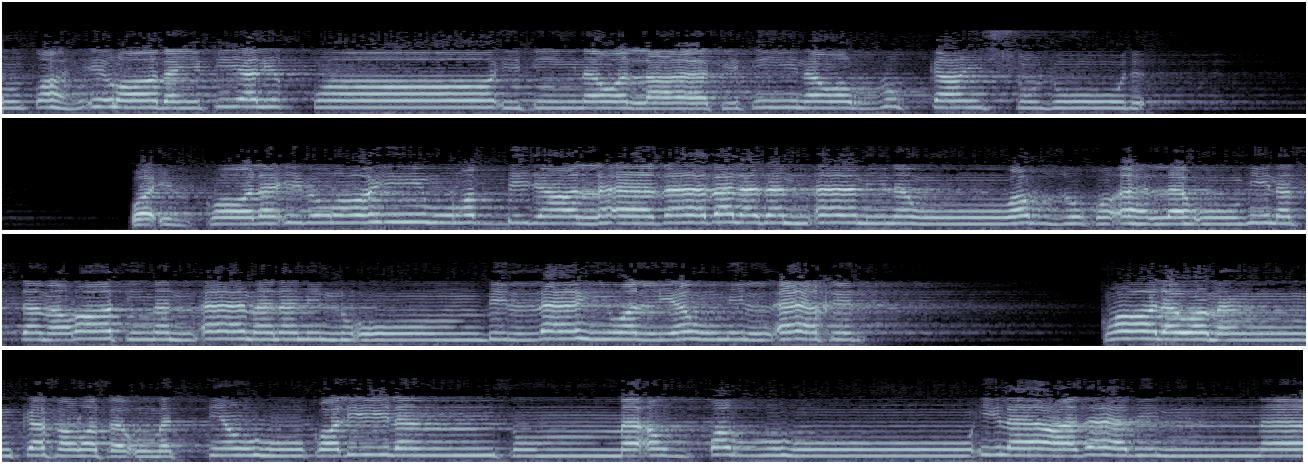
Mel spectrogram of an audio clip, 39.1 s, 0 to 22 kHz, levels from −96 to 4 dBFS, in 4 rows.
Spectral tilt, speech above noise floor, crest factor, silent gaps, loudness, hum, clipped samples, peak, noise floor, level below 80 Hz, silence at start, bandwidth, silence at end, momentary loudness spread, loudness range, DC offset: -2 dB/octave; 65 dB; 16 dB; none; -22 LUFS; none; under 0.1%; -6 dBFS; -87 dBFS; -56 dBFS; 0 s; 7.8 kHz; 0 s; 11 LU; 8 LU; under 0.1%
